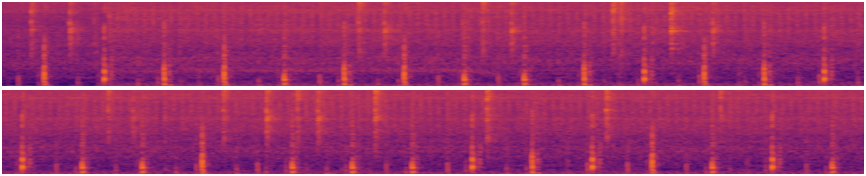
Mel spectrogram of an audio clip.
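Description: A pickaxe chips at stone in quick, steady knocks.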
